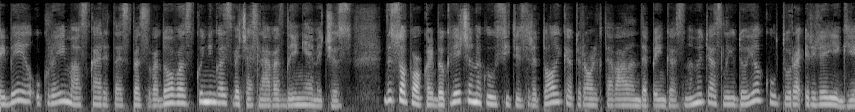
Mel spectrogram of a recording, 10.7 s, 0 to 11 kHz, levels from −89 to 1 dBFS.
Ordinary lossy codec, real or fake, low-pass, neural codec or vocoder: AAC, 32 kbps; fake; 9.9 kHz; codec, 24 kHz, 0.9 kbps, WavTokenizer, small release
